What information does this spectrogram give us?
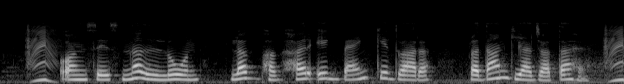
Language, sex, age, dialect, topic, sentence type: Hindi, female, 18-24, Garhwali, banking, statement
